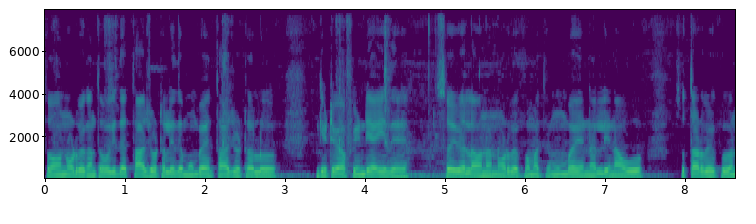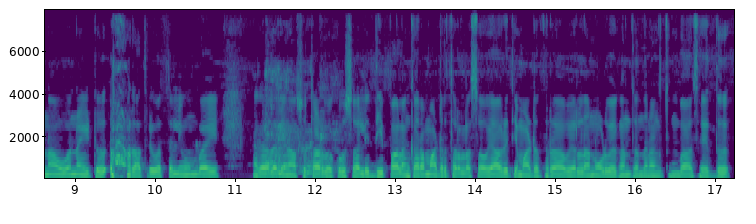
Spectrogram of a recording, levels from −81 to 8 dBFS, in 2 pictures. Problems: none marked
